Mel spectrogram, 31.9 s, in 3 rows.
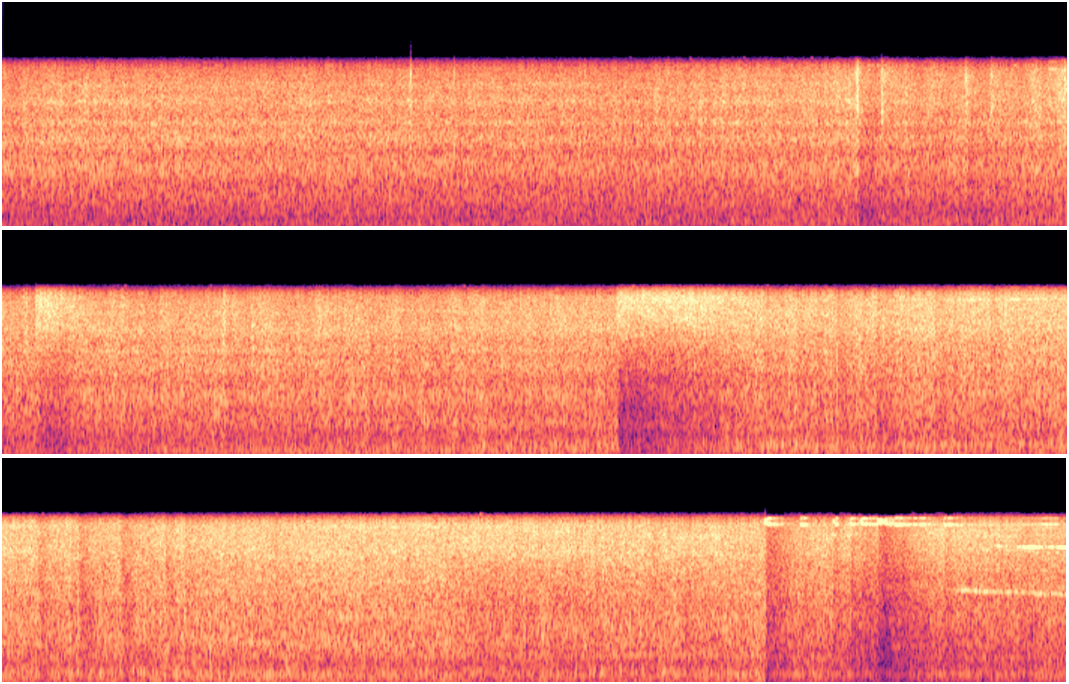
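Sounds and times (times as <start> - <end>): train rolling past: 0.0 - 31.9
hiss: 10.5 - 11.7, 16.7 - 18.8.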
